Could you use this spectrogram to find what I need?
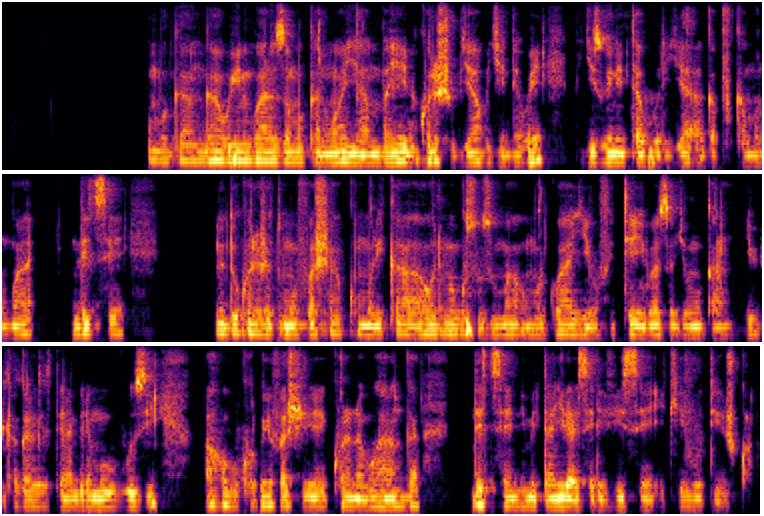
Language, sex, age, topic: Kinyarwanda, male, 18-24, health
